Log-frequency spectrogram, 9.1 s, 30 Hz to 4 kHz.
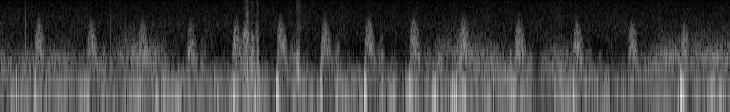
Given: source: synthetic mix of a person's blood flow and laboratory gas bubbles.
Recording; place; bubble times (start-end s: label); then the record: Doppler ultrasound of blood flow; subclavian vein
3.02-3.25 s: bubbles
3.70-3.78 s: bubbles
From the record:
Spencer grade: 2 (many but less than half of the cardiac periods contain bubble signals, singularly or in groups); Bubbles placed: anywhere in the cardiac cycle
